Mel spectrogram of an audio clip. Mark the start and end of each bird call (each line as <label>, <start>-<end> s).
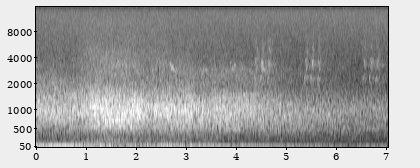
Steller's Jay (Cyanocitta stelleri), 4.2-7.0 s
